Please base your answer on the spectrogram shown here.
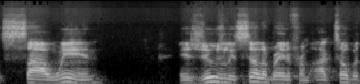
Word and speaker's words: Samhain: right in modern times samhain a gaelic word pronounced sawin is usually celebrated from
